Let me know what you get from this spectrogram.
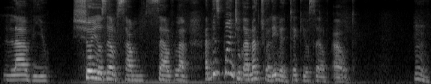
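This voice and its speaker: A woman's voice: fairly low pitch, darkish tone. A woman with a Ugandan accent giving earnest heart-to-heart advice to her viewers, often repeating phrases for emphasis. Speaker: vlogger giving relationship advice. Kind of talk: casual advice talk to camera.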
